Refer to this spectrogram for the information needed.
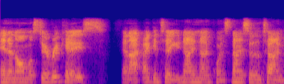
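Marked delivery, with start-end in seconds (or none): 1.6-3.8 rattled off too fast, rushed. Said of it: "I'm talking too fast".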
